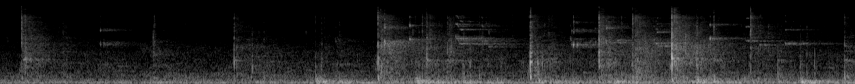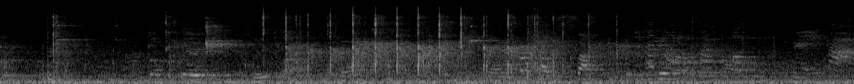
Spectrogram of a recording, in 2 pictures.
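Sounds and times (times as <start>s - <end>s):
racket hitting shuttlecock: 0.2s - 0.7s, 2.3s - 7.7s
shoes squeaking on court floor: 0.9s - 1.8s, 2.6s - 11.2s.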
